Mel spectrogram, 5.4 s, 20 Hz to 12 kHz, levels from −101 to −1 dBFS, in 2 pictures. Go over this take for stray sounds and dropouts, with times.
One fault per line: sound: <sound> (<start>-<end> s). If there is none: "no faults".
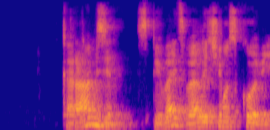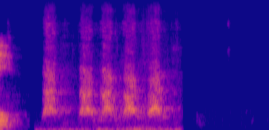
sound: bark (3.1-4.5 s)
